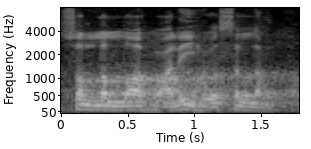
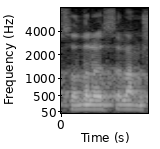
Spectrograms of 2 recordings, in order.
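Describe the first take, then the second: First: It is said slowly and with warm feeling. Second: It is rattled off quickly and hurriedly. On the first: It is recited with love and understanding. The speaker calls it right. "মোহাব্বতের সাথে" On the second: It is recited just to raise the count. The speaker calls it wrong. "তাড়াহুড়া করে পড়বেন না"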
